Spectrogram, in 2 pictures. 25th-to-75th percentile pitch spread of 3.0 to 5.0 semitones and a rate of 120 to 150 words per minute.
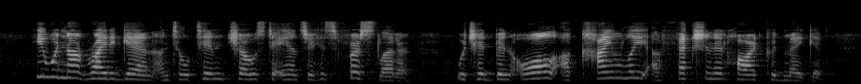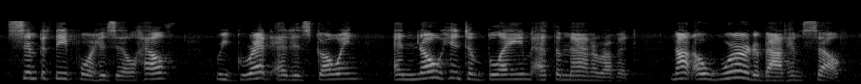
No: average, 3.9 semitones; average, 165 wpm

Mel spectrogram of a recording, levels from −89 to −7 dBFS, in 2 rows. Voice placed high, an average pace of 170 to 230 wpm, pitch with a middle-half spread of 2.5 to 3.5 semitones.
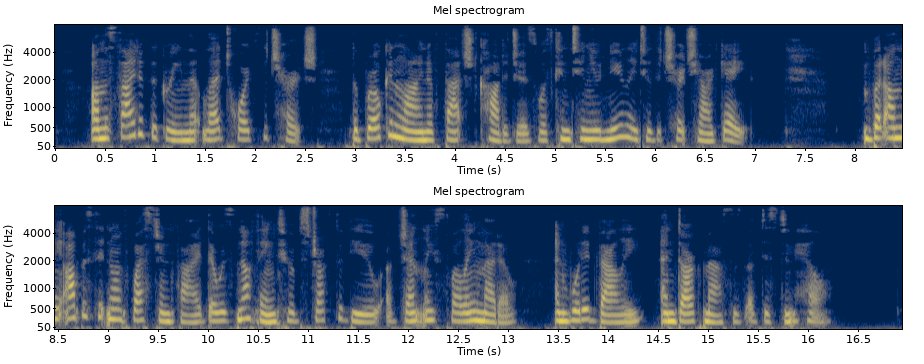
Yes: high, 210 Hz; average, 175 wpm; average, 3.1 semitones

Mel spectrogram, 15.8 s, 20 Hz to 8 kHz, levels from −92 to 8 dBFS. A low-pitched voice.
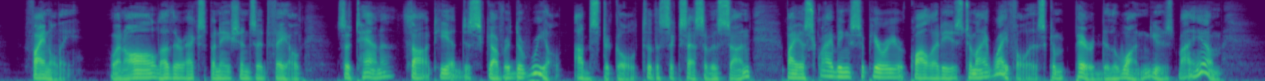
Yes: very low, 95 Hz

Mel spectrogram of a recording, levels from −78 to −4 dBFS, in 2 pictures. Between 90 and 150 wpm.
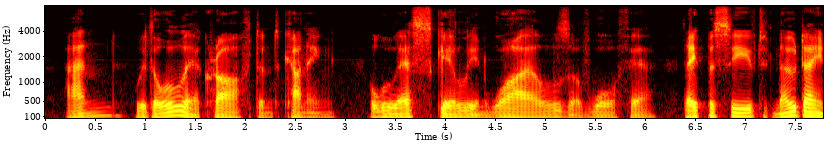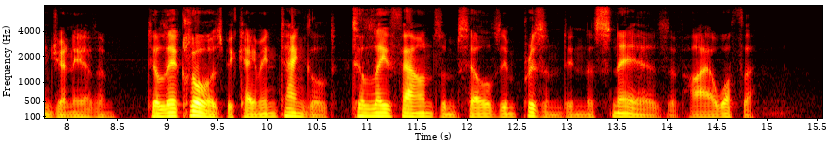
Yes: slow, 135 wpm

